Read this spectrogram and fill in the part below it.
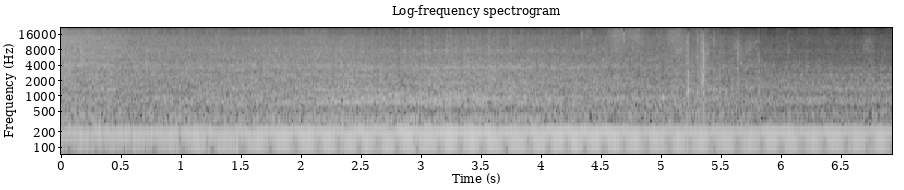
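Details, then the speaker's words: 2000 Ford Ranger XLT revived after long sitting on a farm, engine reportedly replaced about a year before the previous owner's passing, started after disarming alarm: deep, even idle hum with steady drone, no knocks, misses or surges; normal idle. "It's running really good though. Yeah. That sounds pretty good for being sitting for so long."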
